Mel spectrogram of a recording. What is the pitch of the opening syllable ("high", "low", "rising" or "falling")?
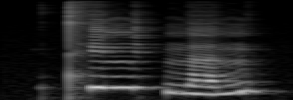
high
